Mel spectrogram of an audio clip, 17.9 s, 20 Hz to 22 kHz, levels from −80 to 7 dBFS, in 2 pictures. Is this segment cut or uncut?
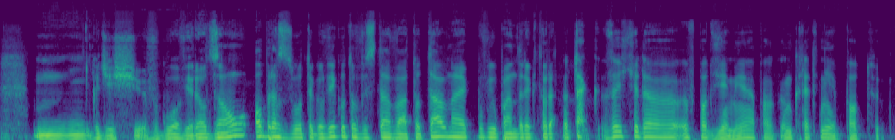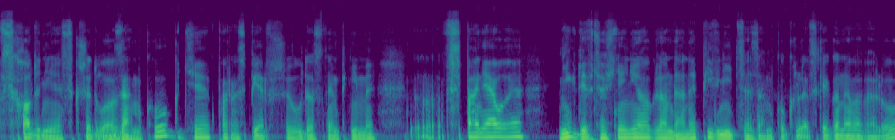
cut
